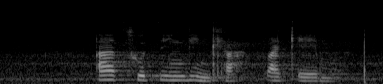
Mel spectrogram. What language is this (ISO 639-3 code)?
tsn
